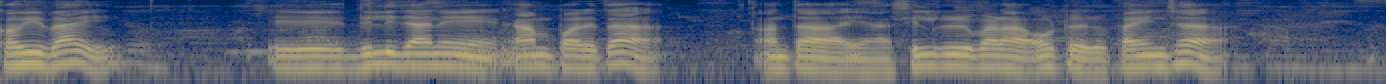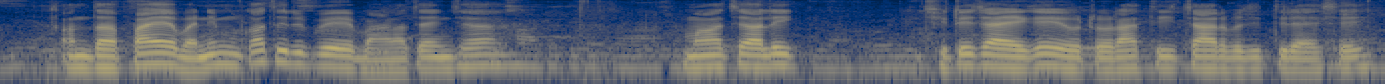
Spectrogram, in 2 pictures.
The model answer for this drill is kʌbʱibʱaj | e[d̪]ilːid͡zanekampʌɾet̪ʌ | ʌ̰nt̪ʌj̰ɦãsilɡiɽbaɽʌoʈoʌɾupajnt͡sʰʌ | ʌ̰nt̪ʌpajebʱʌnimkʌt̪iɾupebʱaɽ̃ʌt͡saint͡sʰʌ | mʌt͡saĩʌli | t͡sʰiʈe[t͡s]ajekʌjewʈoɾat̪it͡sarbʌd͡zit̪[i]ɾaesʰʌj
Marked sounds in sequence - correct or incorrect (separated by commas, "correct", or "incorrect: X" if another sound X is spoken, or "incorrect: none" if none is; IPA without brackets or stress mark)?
correct, correct, correct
